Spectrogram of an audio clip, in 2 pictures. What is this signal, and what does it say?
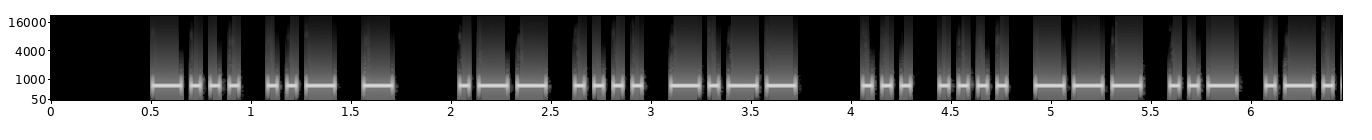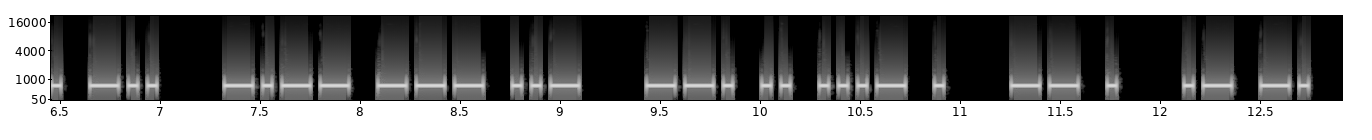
Morse code, heard as a keyed tone, about 25 wpm, 700 Hz. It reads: BUT WHY SHOULD YOU GIVE ME AN
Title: Sentences from Top 1000 Words - Review Part 6 - 25wpm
